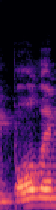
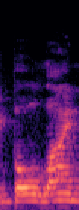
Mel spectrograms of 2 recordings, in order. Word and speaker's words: bowline: Alright, the next knot we're going to tie is called the bowline knot or the bowline knot, depending on how you want to pronounce it.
